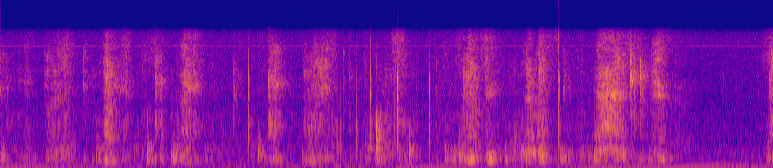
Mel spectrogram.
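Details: Dogs at home play fighting, trading a steady run of rough growls and snarls mixed with higher whimpering yelps, with thumps of scuffling throughout.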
